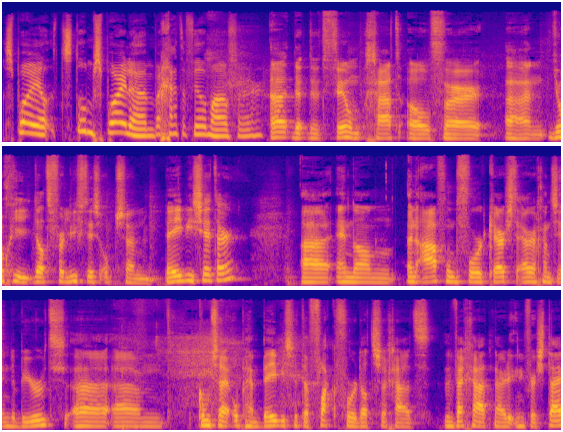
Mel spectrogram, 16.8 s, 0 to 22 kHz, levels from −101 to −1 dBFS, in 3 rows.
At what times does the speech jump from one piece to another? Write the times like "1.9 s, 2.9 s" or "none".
none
